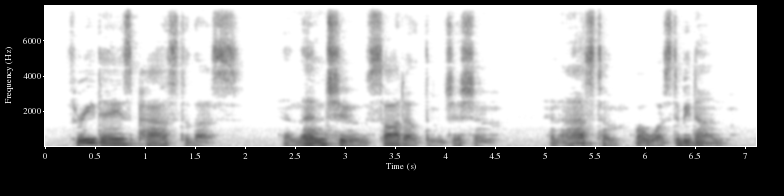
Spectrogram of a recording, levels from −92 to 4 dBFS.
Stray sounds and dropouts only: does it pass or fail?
pass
